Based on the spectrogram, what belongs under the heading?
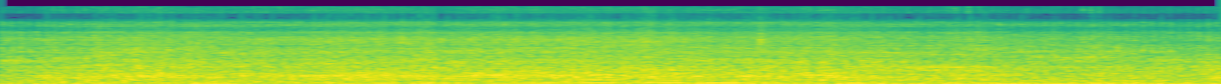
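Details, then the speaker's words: TVS Scooty Pep+ after a no-spark-at-plug fix (rewired relay negative and CDI plug wire): a continuous, even small-engine hum holds steady for several seconds without stumbling or surging, so the scooter is idling normally after a good start. "சாவி on பண்ணிட்டு start பண்ணால் பக்காவாக start ஆகுது வண்டி."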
